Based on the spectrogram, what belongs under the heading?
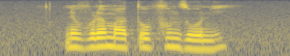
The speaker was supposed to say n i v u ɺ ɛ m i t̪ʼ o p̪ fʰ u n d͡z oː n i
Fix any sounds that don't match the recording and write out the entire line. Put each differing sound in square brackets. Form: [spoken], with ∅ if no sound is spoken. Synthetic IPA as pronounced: n i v u ɺ ɛ m [a] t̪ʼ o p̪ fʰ u n d͡z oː n i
